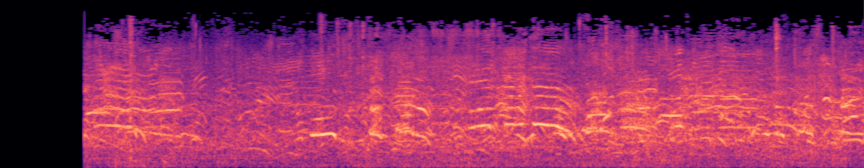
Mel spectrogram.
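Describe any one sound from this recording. A crowd in the stands cheers and chatters.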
